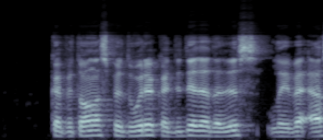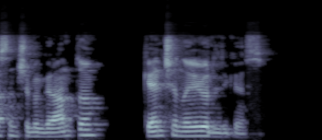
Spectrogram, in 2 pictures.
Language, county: Lithuanian, Klaipėda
